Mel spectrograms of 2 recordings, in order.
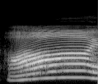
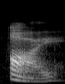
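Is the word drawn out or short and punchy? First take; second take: drawn out; punchy. First: The vowel is stretched out long and soft. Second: The vowel is cut short with a forceful burst. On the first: The speaker calls it wrong. "그냥 I 하고서 이렇게 길게 빼는 게 아니라" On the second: The speaker calls it right. "I 이렇게 뱉으셔야 돼요"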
